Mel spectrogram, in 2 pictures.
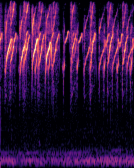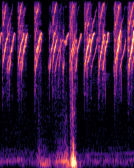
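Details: Hungry scaly-breasted munia chicks begging in a dirty nest while their parents feed them throughout the day: a dense, rapid stream of thin upswept chirps, several per second, interrupted by a brief dull thump.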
